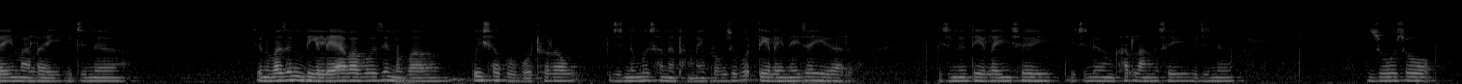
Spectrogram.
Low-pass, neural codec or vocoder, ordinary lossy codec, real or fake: none; none; none; real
